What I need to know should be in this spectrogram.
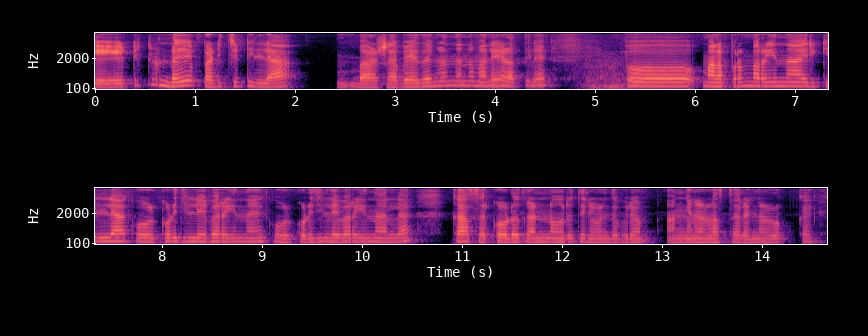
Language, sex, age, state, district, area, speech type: Malayalam, female, 45-60, Kerala, Palakkad, rural, spontaneous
